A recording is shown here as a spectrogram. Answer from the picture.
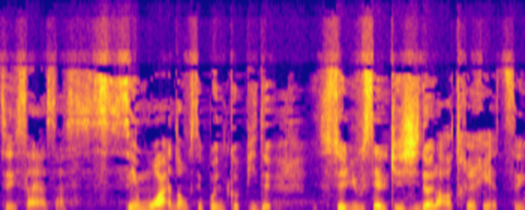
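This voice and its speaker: Vocal fry runs through a woman's fairly low-pitched voice as she speaks at a fairly slow pace with monotone, flat intonation. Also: big swings in loudness. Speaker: singer-songwriter. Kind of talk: interview answer. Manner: casual, conversational.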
